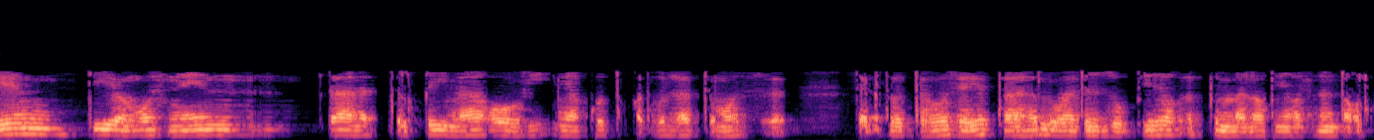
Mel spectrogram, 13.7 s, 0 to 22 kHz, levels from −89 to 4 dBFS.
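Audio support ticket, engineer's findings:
Likely AAC compression at a very low bitrate, whole clip. Heavy damage: nothing above 3.1 kHz, dull, smeared speech, warbling on sustained sounds, fizzy sibilants. Sparse quantisation of the frequency lines fits a rate near 9 kbps.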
